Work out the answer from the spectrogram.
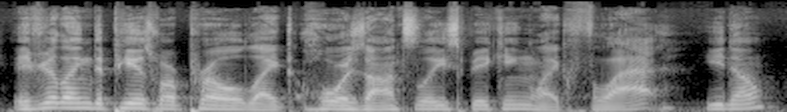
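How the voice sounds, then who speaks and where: A man's voice: medium pitch, fairly quick, a little mellow. A man chatting informally and ramblingly as host of a gaming podcast, with slangy asides. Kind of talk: casual gaming podcast chat.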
